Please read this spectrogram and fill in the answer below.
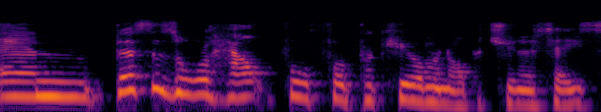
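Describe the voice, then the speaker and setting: A woman with a New Zealand accent against a quiet background. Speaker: sustainability training presenter. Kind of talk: webinar presentation. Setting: online webinar. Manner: fast.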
